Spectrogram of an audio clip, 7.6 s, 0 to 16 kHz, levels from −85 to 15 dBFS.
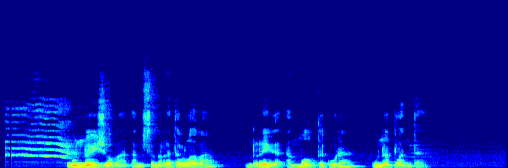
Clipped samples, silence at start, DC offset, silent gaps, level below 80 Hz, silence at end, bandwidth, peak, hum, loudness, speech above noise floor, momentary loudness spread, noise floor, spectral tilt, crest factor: under 0.1%; 0.1 s; under 0.1%; none; -78 dBFS; 1.2 s; 8.8 kHz; -10 dBFS; none; -27 LUFS; 42 dB; 17 LU; -67 dBFS; -8 dB/octave; 18 dB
